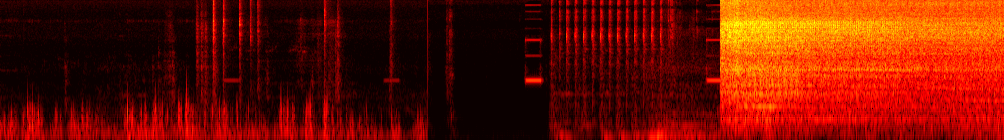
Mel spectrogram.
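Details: Sluggish, uneven cranking of about three turns a second, a pause with a chime, then the engine starts; slow start with clicking, suspected battery, alternator, battery cables or starter, cause not confirmed.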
